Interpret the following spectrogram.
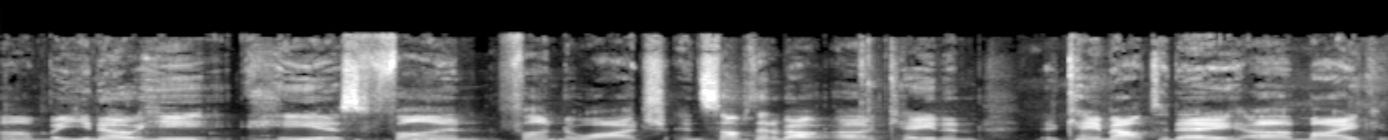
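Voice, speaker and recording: A man uses a normal speaking voice, medium in pitch, with fairly even intonation at a fairly slow pace. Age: 20s. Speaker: high school football podcast co-host. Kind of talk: casual sports chat.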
